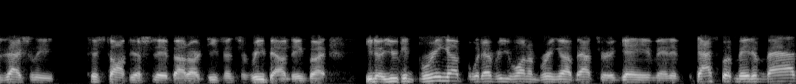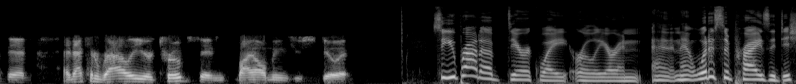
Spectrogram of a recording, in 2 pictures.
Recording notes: calls into the Jones and Mego show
